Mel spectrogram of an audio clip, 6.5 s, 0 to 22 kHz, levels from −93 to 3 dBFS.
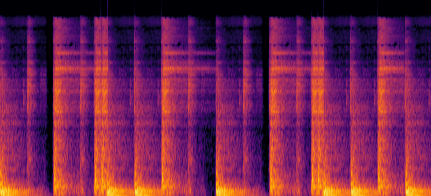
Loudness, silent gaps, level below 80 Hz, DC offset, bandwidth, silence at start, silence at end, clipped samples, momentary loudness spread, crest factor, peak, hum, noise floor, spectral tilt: -16 LUFS; none; -20 dBFS; under 0.1%; 15.5 kHz; 0 s; 0 s; under 0.1%; 16 LU; 14 dB; 0 dBFS; none; -35 dBFS; -5.5 dB/octave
